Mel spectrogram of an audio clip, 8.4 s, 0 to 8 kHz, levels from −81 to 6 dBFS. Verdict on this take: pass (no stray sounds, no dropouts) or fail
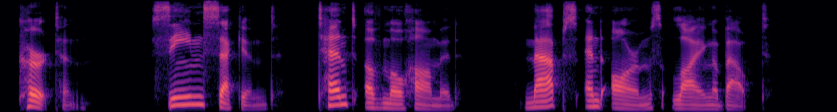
pass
